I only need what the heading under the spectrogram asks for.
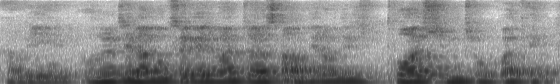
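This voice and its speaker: A man's voice: medium pitch, completely flat delivery, quick pace, creaky, warm tone, a little hiss or hum. A man preaching a sermon, putting rhetorical questions to his congregation. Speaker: pastor preaching. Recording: very echoey hall, distant mic.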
